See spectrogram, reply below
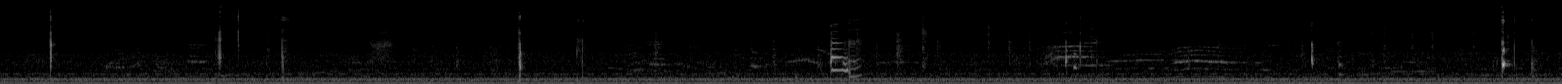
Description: - having hiccups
